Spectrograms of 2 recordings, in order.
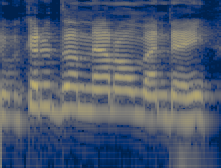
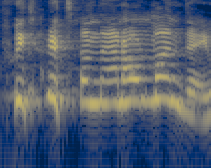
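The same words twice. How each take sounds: First: Said in the usual way. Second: High, loud, laughing through the line. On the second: Retold or imitated. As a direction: crack up as you say "Monday". Dad realizing, laughing.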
